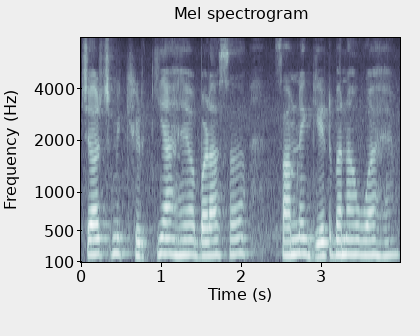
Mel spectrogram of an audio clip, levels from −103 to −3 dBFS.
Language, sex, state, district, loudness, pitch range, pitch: Hindi, female, Bihar, Gaya, -16 LUFS, 185-200 Hz, 190 Hz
